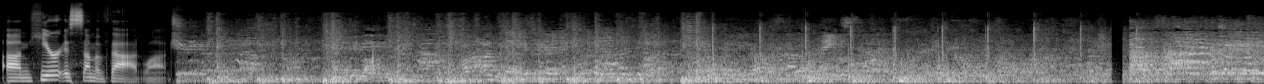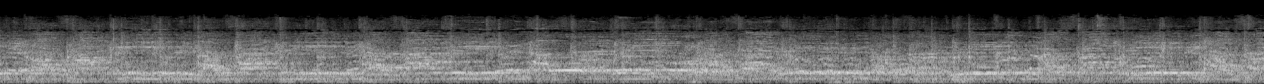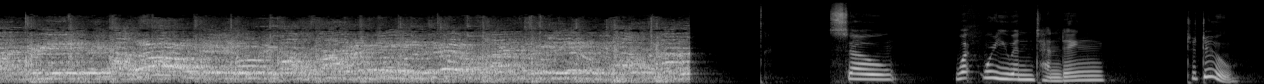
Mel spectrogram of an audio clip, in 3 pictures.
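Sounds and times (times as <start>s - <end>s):
speech: 0.0s - 2.8s, 3.6s - 5.4s, 35.2s - 36.4s, 37.2s - 37.7s
protesters shouting: 1.8s - 5.2s, 11.2s - 32.2s
crowd of protesters pounding on library doors: 1.8s - 32.2s.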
